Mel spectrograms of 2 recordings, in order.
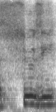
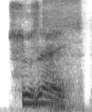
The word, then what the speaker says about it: Suze: Unlike a Dave Ramsey and a Susie Orman, I am a licensed I believe it's pronounced sousaphone. Suze.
